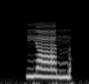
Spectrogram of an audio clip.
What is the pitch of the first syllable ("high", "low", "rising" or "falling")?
low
